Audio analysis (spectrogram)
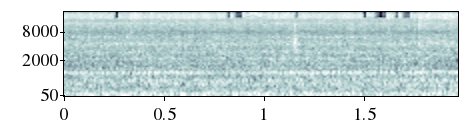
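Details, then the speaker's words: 2005 Chevy Silverado 5.3L V8 after water pump, oil pump, timing chain and A/C compressor replacement, cold weather with A/C cycling briefly; low even idle with faint steady whine, no knocks or ticks; running nice and quiet. "so it is cycling it has come down on its own i can hear the little switches activating right now it's off you can see now it's running nice and quiet"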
